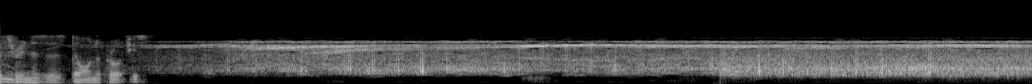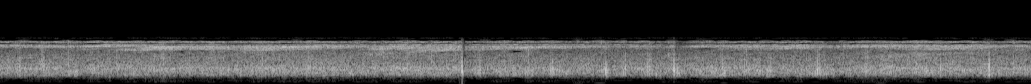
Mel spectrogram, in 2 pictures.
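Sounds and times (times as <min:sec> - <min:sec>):
speech: 0:00.0 - 0:01.6
Jupiter radio emission converted to sound: 0:00.0 - 0:20.6.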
